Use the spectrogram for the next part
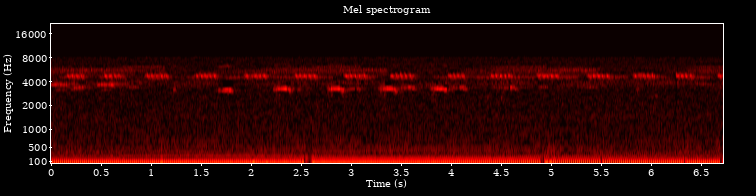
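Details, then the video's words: Eastern Botswana wilderness at 2:30 am, 21 May: a cricket gives quick, high repeated chirps in an even rhythm while a second, lower one calls in short bursts; a couple of soft knocks and a low steady hum sit underneath. "1 Hour cricket sound"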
